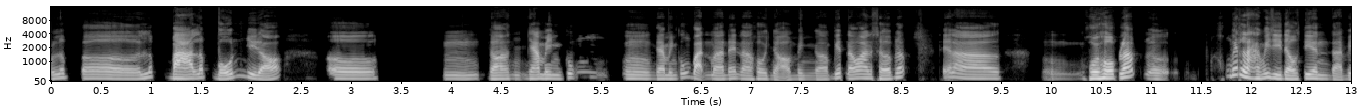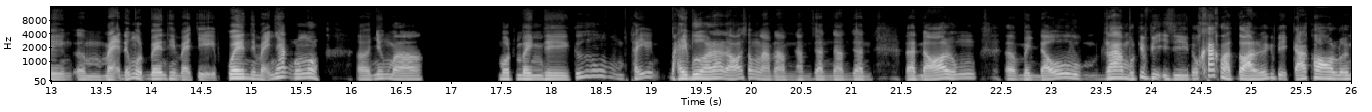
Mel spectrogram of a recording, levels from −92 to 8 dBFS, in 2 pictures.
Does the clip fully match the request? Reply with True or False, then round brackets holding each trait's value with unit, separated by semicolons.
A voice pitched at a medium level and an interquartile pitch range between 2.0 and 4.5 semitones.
True (155 Hz; 4.0 semitones)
